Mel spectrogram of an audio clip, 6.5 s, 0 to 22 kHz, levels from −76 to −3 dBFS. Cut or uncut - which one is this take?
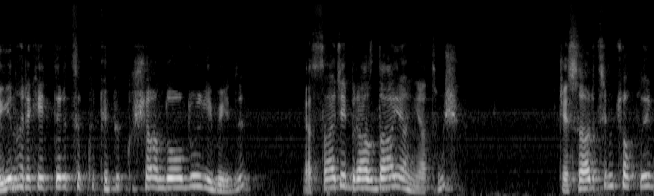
uncut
